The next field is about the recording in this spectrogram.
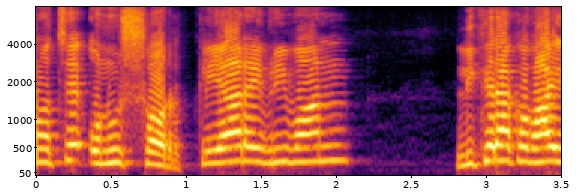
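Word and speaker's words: অনুস্বার: বলো এটার উচ্চারণ কি বলো সবাই দেখি এটার উচ্চারণ কি অবশ্যই এখানে বলবে অনেকে অনেস্কার অনেকে বলবে এটা অনুষ্কার ঠিক আছে এটাকে অনেকে বলবে অনেস্কার অনুষ্কার ঠিক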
